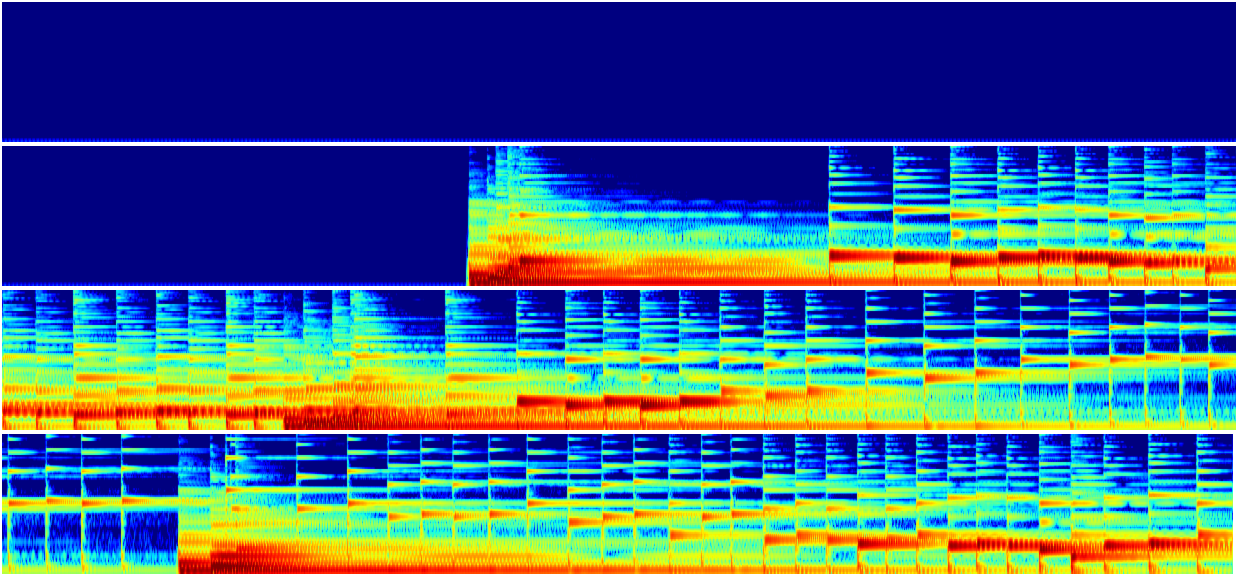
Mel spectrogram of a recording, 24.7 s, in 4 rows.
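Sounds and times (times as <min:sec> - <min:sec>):
guitar: 0:08.5 - 0:24.6.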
